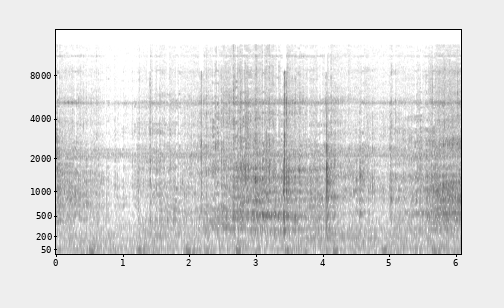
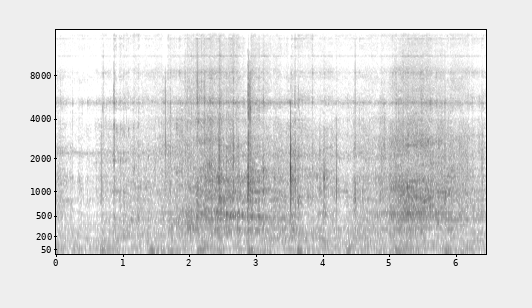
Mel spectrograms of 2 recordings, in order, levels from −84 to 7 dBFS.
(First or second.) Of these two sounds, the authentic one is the first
